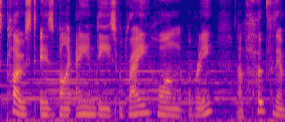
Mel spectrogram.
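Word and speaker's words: Huang Rui: Now, this post is by AMD's Ray Huang Ri. Hopefully I'm pronouncing that correctly.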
